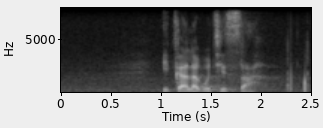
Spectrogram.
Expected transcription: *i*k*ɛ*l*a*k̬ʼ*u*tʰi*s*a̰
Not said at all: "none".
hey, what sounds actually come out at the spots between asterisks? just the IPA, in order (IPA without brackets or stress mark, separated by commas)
i, a, a, u, s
